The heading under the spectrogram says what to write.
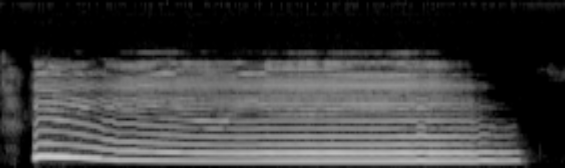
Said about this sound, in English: So that was humming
